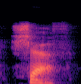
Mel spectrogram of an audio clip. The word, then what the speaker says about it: chef: 6 machine rule the letters CH are occasionally sh for example machine, chef, cliché or k for example chemistry, architect but almost always ch.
